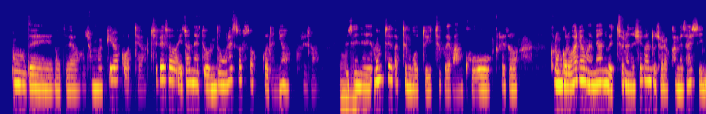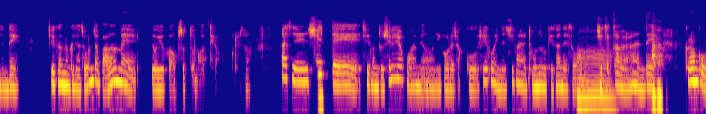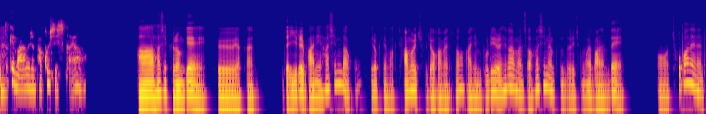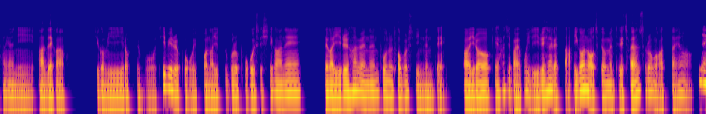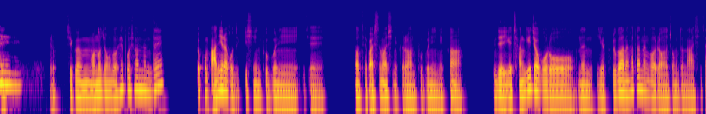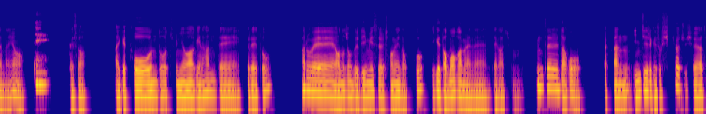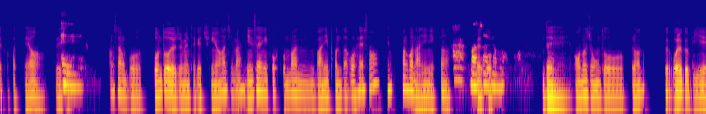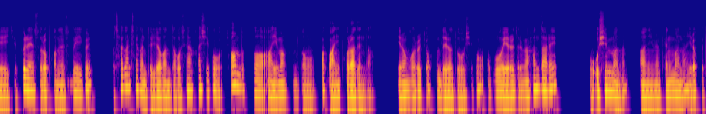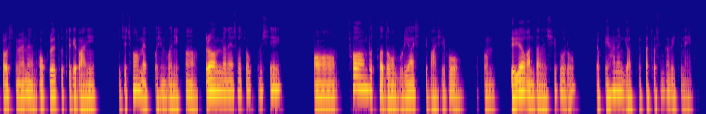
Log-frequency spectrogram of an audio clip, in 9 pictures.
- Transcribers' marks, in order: other background noise; tapping; laugh; in English: "리밋을"; gasp
- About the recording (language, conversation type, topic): Korean, advice, 시간이 부족해 여가를 즐기기 어려울 때는 어떻게 하면 좋을까요?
